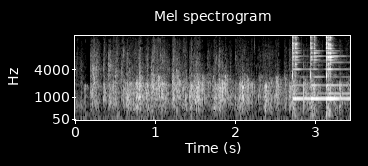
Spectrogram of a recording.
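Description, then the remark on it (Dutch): Sustained applause from a crowd after a dinner for the cook and his team, a dense patter of many hands clapping at a steady, fairly loud level, with a few brighter, sharper bursts near the end. “Groot applaus voor de kok en zijn ploeg.”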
